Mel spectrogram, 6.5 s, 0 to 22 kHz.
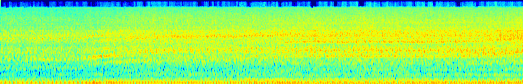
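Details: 2018 Honda Crosstourer V4 at 1000 km idling with deep uneven pulsing and a faint engine knock about three beats a second.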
